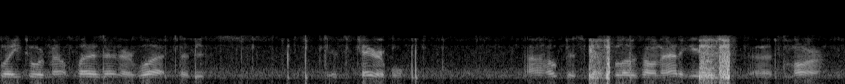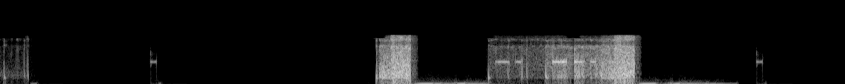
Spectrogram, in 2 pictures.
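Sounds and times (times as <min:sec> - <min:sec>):
harsh static bursts with warbling tones: 0:00.0 - 0:08.8, 0:12.2 - 0:15.8
speech: 0:00.2 - 0:02.3, 0:03.3 - 0:04.2, 0:05.3 - 0:08.3
electronic beeps over a radio channel: 0:13.4 - 0:16.1.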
